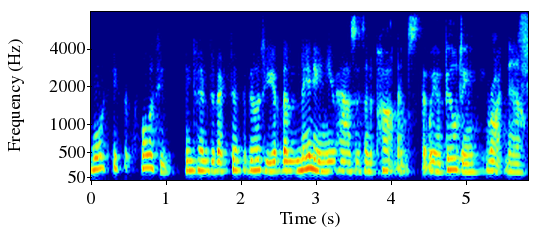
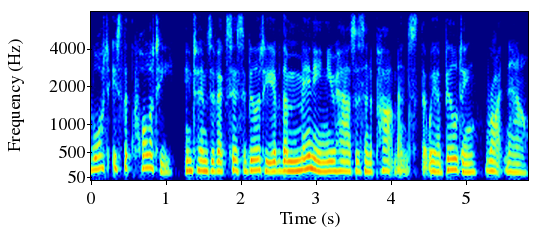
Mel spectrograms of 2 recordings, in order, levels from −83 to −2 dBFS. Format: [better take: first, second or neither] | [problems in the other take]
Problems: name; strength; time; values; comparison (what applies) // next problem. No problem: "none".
second | noise reduction (neural mask model DeepFilterNet 3)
